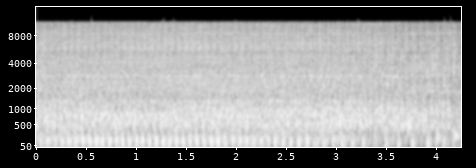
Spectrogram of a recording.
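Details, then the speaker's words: Snapper 38-inch scrap riding mower idling; steady, fairly even single-cylinder thump, no knocks or misses; sediment bowl gasket to be checked for a drip, owner says it sounded pretty good. Normal idle. "get in there and and i think i got a couple solenoids laying around here so i'll pull that sediment bowl back off and check that gasket and we'll go from there but it sounded pretty good"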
